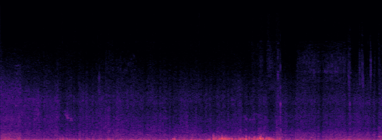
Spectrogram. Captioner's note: wind blowing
